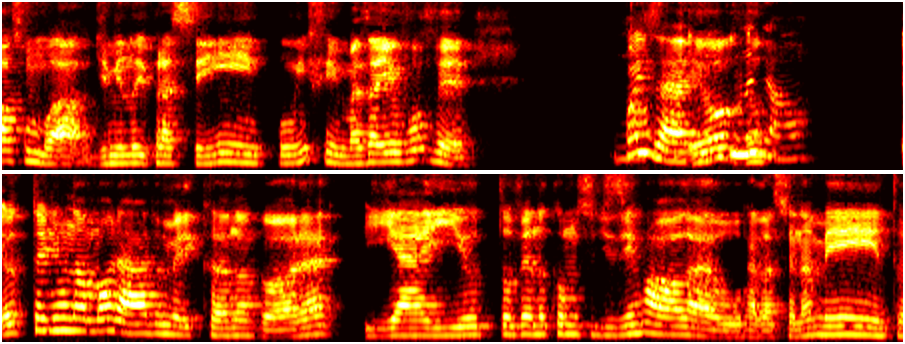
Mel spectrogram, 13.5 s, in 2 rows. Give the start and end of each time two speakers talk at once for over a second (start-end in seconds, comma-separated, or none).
4.7-5.9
